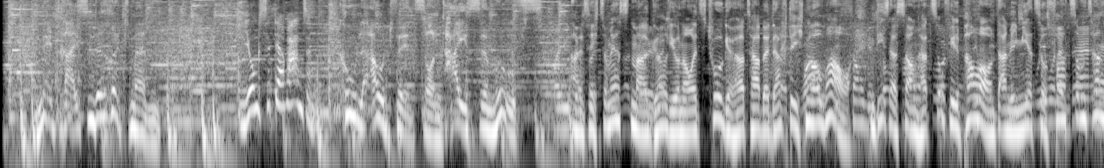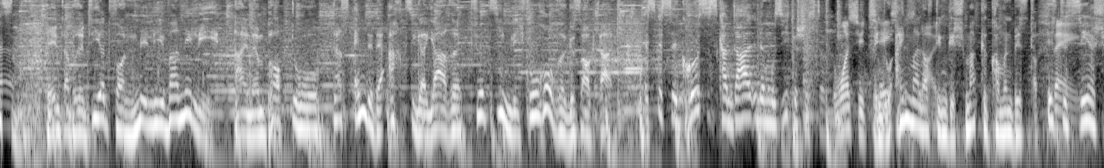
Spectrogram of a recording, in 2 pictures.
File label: MOVIETRAILER Off Voice; GIRL YOU KNOW ITS TRUE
